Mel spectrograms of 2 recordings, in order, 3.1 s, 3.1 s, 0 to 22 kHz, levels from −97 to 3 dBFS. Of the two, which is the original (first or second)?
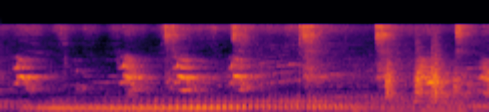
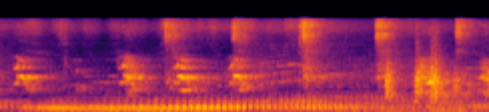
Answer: first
